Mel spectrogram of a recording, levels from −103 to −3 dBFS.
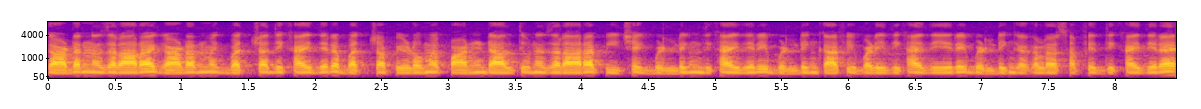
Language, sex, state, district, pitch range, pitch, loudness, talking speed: Hindi, male, Rajasthan, Churu, 105-115 Hz, 110 Hz, -17 LUFS, 270 wpm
